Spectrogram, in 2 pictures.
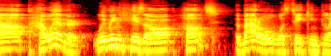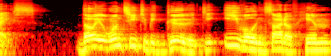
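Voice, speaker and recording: Pitch varies in an ordinary way as the words come at a fairly slow pace. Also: man. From France. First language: French. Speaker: content creator. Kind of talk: reading aloud.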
